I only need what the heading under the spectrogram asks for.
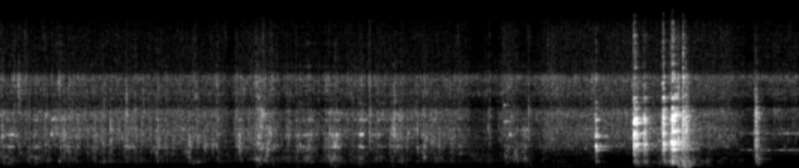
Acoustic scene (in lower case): kitchen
